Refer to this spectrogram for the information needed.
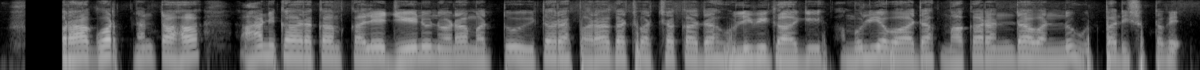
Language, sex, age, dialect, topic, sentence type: Kannada, male, 18-24, Mysore Kannada, agriculture, statement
